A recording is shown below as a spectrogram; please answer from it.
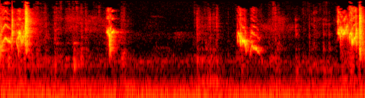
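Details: Pair of pet budgies with sparse calls: a few sharp, scratchy chirps about a second apart over a low steady background hum.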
